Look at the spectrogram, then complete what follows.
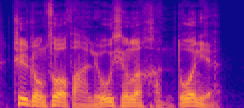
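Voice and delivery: ordinary delivery

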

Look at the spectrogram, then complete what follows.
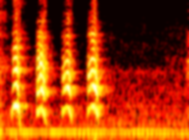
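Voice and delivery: high, loud staccato cackle; sudden squealing laugh; burst of laughter. Real, not acted. Game goes absurdly wrong.

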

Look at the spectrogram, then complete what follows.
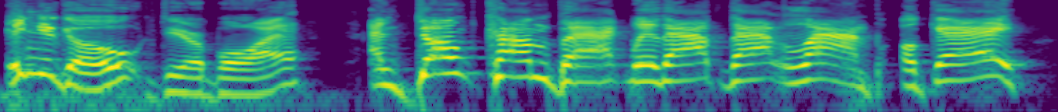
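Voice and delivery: high, loud villainous send-off; loud order. Acted. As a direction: send him in with a drawn-out shouted warning. Abanazar orders the boy inside.

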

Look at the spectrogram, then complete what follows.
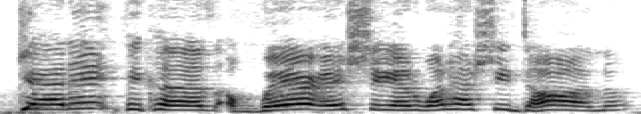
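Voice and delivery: loud punchline. Real, not acted. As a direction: hit the joke loud and incredulous. Punchline after silent Kamala impression.

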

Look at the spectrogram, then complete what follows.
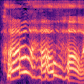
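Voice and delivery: high put-on old-lady chuckle; old mother's laugh. Mother character laughing at son's words, high old-lady voice.

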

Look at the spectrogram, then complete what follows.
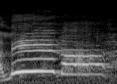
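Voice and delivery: high loud call for Linda; hammed-up frantic call. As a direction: shout her name into the dark house.

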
